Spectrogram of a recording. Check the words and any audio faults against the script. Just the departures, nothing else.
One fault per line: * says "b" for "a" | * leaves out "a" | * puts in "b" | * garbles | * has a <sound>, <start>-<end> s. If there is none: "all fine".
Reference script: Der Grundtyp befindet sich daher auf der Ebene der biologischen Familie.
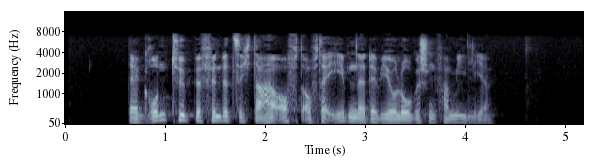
* puts in "oft"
